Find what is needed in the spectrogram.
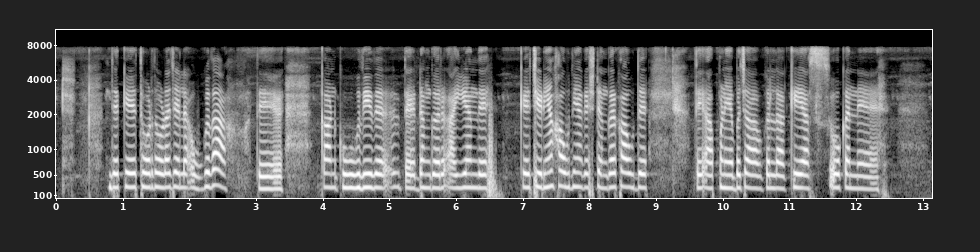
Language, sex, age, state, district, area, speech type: Dogri, female, 30-45, Jammu and Kashmir, Reasi, rural, spontaneous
